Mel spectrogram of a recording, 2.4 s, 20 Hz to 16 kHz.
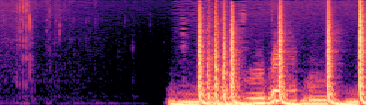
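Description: Hip-hop drum beat played back from a production session, coming in about a second in after near silence: a deep 808 bass and kick with sharp hi-hat and snare strikes on top.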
